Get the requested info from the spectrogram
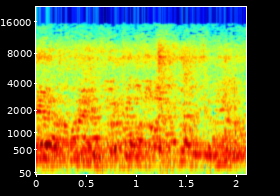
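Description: Chatter of several voices talking at once, steady throughout.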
